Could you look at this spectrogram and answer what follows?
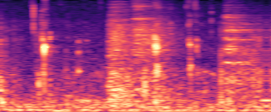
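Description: Close crunching bites and chewing of crunchy Dubai chocolate, a few crisp snaps in quick succession, quiet and intimate with no talking.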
